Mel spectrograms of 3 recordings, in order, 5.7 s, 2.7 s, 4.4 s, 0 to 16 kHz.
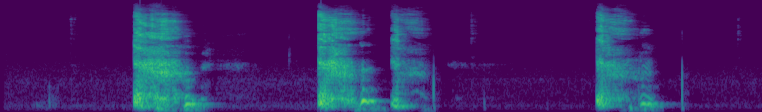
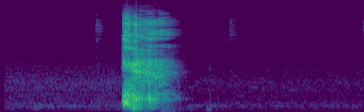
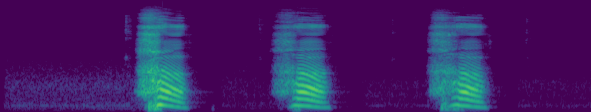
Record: {"three_cough_length": "5.7 s", "three_cough_amplitude": 31423, "three_cough_signal_mean_std_ratio": 0.38, "cough_length": "2.7 s", "cough_amplitude": 32393, "cough_signal_mean_std_ratio": 0.25, "exhalation_length": "4.4 s", "exhalation_amplitude": 29426, "exhalation_signal_mean_std_ratio": 0.34, "survey_phase": "beta (2021-08-13 to 2022-03-07)", "age": "18-44", "gender": "Female", "wearing_mask": "No", "symptom_cough_any": true, "symptom_new_continuous_cough": true, "symptom_runny_or_blocked_nose": true, "symptom_fatigue": true, "symptom_headache": true, "symptom_change_to_sense_of_smell_or_taste": true, "symptom_loss_of_taste": true, "symptom_onset": "4 days", "smoker_status": "Current smoker (e-cigarettes or vapes only)", "respiratory_condition_asthma": false, "respiratory_condition_other": false, "recruitment_source": "Test and Trace", "submission_delay": "2 days", "covid_test_result": "Positive", "covid_test_method": "RT-qPCR"}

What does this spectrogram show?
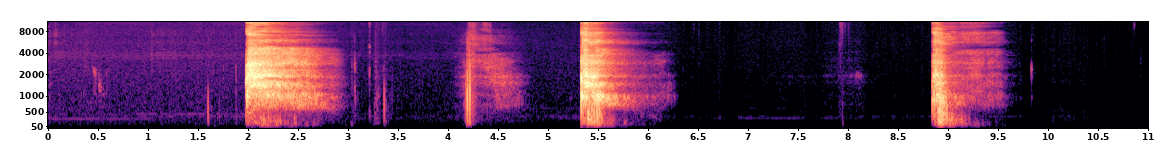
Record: {"exhalation_length": "11.0 s", "exhalation_amplitude": 32082, "exhalation_signal_mean_std_ratio": 0.22, "survey_phase": "alpha (2021-03-01 to 2021-08-12)", "age": "45-64", "gender": "Female", "wearing_mask": "No", "symptom_cough_any": true, "smoker_status": "Never smoked", "respiratory_condition_asthma": false, "respiratory_condition_other": false, "recruitment_source": "REACT", "submission_delay": "1 day", "covid_test_result": "Negative", "covid_test_method": "RT-qPCR"}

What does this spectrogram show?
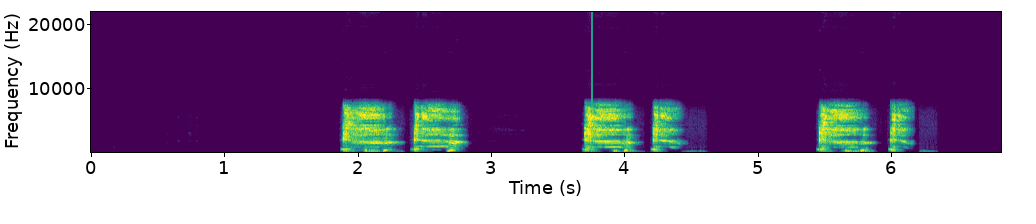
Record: {"three_cough_length": "6.8 s", "three_cough_amplitude": 29846, "three_cough_signal_mean_std_ratio": 0.42, "survey_phase": "alpha (2021-03-01 to 2021-08-12)", "age": "18-44", "gender": "Female", "wearing_mask": "No", "symptom_none": true, "smoker_status": "Never smoked", "respiratory_condition_asthma": false, "respiratory_condition_other": false, "recruitment_source": "REACT", "submission_delay": "2 days", "covid_test_result": "Negative", "covid_test_method": "RT-qPCR"}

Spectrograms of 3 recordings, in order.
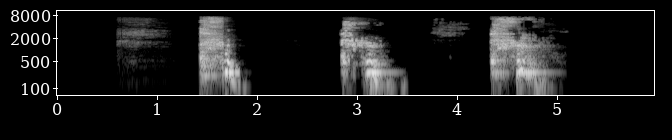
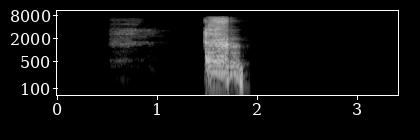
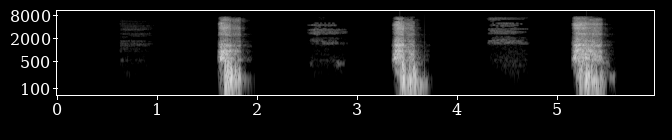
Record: {"three_cough_length": "6.0 s", "three_cough_amplitude": 31565, "three_cough_signal_mean_std_ratio": 0.4, "cough_length": "3.4 s", "cough_amplitude": 28605, "cough_signal_mean_std_ratio": 0.26, "exhalation_length": "6.0 s", "exhalation_amplitude": 32768, "exhalation_signal_mean_std_ratio": 0.29, "survey_phase": "beta (2021-08-13 to 2022-03-07)", "age": "45-64", "gender": "Male", "wearing_mask": "No", "symptom_none": true, "smoker_status": "Ex-smoker", "respiratory_condition_asthma": false, "respiratory_condition_other": false, "recruitment_source": "REACT", "submission_delay": "1 day", "covid_test_result": "Negative", "covid_test_method": "RT-qPCR", "influenza_a_test_result": "Negative", "influenza_b_test_result": "Negative"}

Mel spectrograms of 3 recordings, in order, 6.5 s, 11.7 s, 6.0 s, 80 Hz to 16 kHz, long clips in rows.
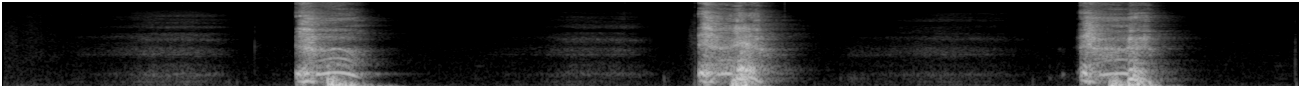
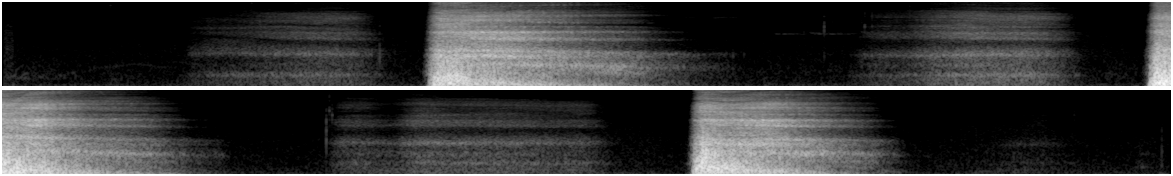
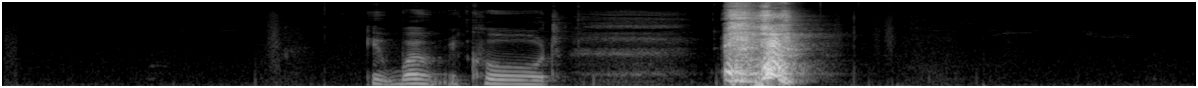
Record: {"three_cough_length": "6.5 s", "three_cough_amplitude": 10156, "three_cough_signal_mean_std_ratio": 0.32, "exhalation_length": "11.7 s", "exhalation_amplitude": 32768, "exhalation_signal_mean_std_ratio": 0.27, "cough_length": "6.0 s", "cough_amplitude": 16746, "cough_signal_mean_std_ratio": 0.2, "survey_phase": "beta (2021-08-13 to 2022-03-07)", "age": "18-44", "gender": "Female", "wearing_mask": "No", "symptom_none": true, "smoker_status": "Never smoked", "respiratory_condition_asthma": true, "respiratory_condition_other": false, "recruitment_source": "REACT", "submission_delay": "1 day", "covid_test_result": "Negative", "covid_test_method": "RT-qPCR"}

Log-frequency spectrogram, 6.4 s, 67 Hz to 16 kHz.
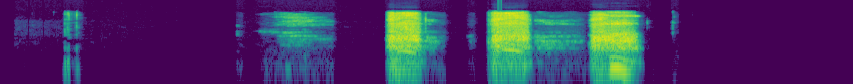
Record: {"exhalation_length": "6.4 s", "exhalation_amplitude": 32768, "exhalation_signal_mean_std_ratio": 0.31, "survey_phase": "beta (2021-08-13 to 2022-03-07)", "age": "45-64", "gender": "Female", "wearing_mask": "No", "symptom_none": true, "smoker_status": "Never smoked", "respiratory_condition_asthma": false, "respiratory_condition_other": false, "recruitment_source": "REACT", "submission_delay": "2 days", "covid_test_result": "Negative", "covid_test_method": "RT-qPCR"}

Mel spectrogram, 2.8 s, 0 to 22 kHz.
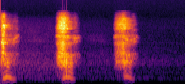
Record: {"exhalation_length": "2.8 s", "exhalation_amplitude": 29069, "exhalation_signal_mean_std_ratio": 0.37, "survey_phase": "alpha (2021-03-01 to 2021-08-12)", "age": "45-64", "gender": "Female", "wearing_mask": "No", "symptom_fatigue": true, "symptom_headache": true, "smoker_status": "Never smoked", "respiratory_condition_asthma": false, "respiratory_condition_other": false, "recruitment_source": "Test and Trace", "submission_delay": "0 days", "covid_test_result": "Positive", "covid_test_method": "LFT"}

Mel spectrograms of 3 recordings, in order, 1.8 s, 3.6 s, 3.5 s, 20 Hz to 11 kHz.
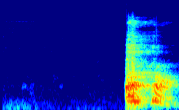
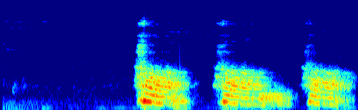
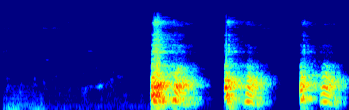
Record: {"cough_length": "1.8 s", "cough_amplitude": 32768, "cough_signal_mean_std_ratio": 0.37, "exhalation_length": "3.6 s", "exhalation_amplitude": 32768, "exhalation_signal_mean_std_ratio": 0.47, "three_cough_length": "3.5 s", "three_cough_amplitude": 32768, "three_cough_signal_mean_std_ratio": 0.38, "survey_phase": "beta (2021-08-13 to 2022-03-07)", "age": "45-64", "gender": "Female", "wearing_mask": "No", "symptom_change_to_sense_of_smell_or_taste": true, "smoker_status": "Never smoked", "respiratory_condition_asthma": false, "respiratory_condition_other": false, "recruitment_source": "REACT", "submission_delay": "1 day", "covid_test_result": "Negative", "covid_test_method": "RT-qPCR"}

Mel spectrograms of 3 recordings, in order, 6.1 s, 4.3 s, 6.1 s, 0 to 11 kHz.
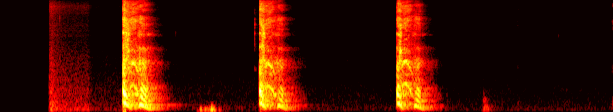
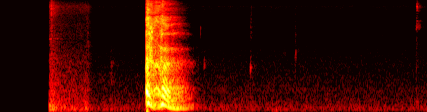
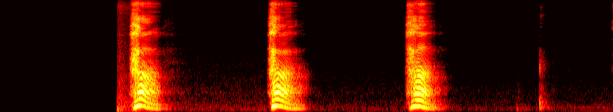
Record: {"three_cough_length": "6.1 s", "three_cough_amplitude": 26028, "three_cough_signal_mean_std_ratio": 0.25, "cough_length": "4.3 s", "cough_amplitude": 26028, "cough_signal_mean_std_ratio": 0.2, "exhalation_length": "6.1 s", "exhalation_amplitude": 25971, "exhalation_signal_mean_std_ratio": 0.27, "survey_phase": "beta (2021-08-13 to 2022-03-07)", "age": "18-44", "gender": "Male", "wearing_mask": "No", "symptom_runny_or_blocked_nose": true, "symptom_headache": true, "smoker_status": "Never smoked", "respiratory_condition_asthma": false, "respiratory_condition_other": false, "recruitment_source": "REACT", "submission_delay": "1 day", "covid_test_result": "Negative", "covid_test_method": "RT-qPCR", "influenza_a_test_result": "Negative", "influenza_b_test_result": "Negative"}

